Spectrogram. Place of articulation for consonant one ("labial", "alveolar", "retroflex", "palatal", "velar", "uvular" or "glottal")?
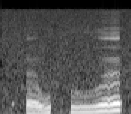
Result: glottal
